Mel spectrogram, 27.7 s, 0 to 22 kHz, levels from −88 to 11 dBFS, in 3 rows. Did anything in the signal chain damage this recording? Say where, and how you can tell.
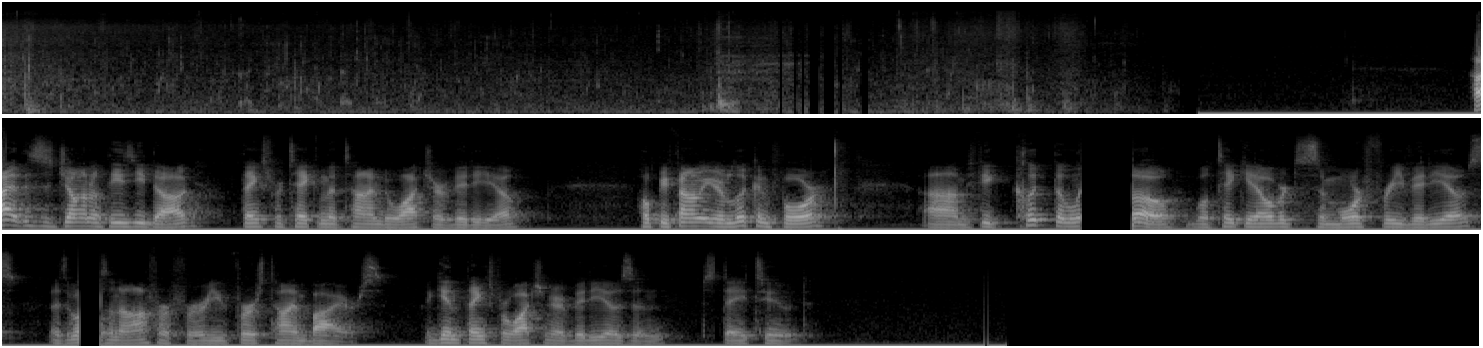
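Yes. The sound cuts abruptly to silence at 4.86–5.42 s (several short gaps, the longest about 70 ms), 15.98–16.31 s, 18.96–19.10 s and 24.62–24.65 s. Each time it resumes as though it had played on. This is likely a Bluetooth dropout: late wireless packets were discarded at playback.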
